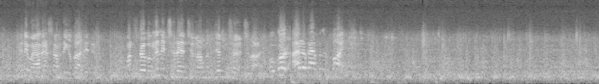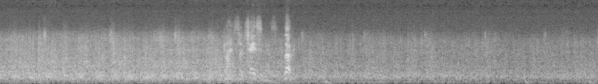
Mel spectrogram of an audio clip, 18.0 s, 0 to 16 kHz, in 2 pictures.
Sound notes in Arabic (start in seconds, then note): 6.1 صوت محرك القطار; 14.6 قطار يهدر بهدوء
